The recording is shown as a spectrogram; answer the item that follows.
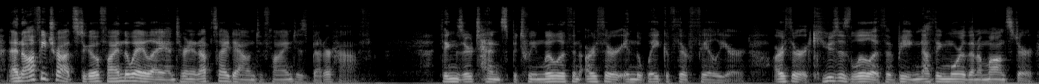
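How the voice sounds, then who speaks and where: A podcast co-host with an expressive, wry way of talking through recaps and casual discussion. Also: mid-range voice.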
